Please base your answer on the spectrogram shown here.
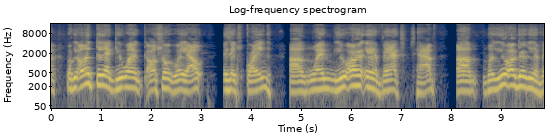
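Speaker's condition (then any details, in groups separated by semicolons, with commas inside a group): Cerebral palsy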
